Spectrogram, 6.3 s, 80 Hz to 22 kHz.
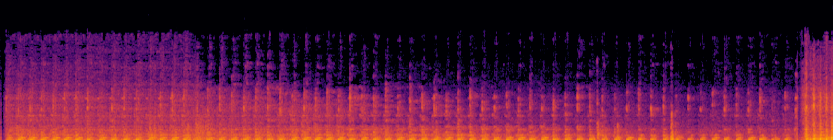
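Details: Honda TRX350 ATV after carburetor cleaning, still won't rev up: slow lumpy putt-putt near four beats a second, uneven and hunting, never picking up; owner suspects too little back pressure for the carb slide to lift, or valves needing adjustment.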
